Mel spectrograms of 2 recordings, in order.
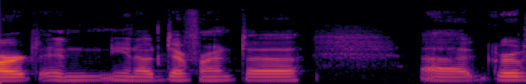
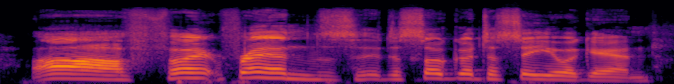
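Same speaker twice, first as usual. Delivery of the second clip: very loud, booming dwarf voice; 4 semitones higher, 10 dB louder than usual. Voicing the dwarf Gundren greeting old friends: voicing the dwarf Gundren. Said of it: "he walks over to the table and says".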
